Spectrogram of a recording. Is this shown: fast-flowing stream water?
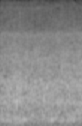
yes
